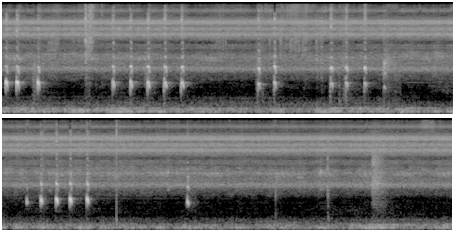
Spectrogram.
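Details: Toad producing rapid series of short, ringing notes, grouped in runs of four to five, then a lone note before a pause, over a faint low hum.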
